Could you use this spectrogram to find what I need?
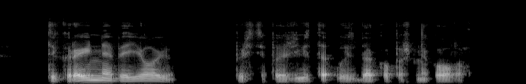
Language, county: Lithuanian, Kaunas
